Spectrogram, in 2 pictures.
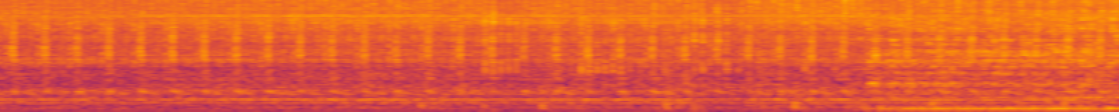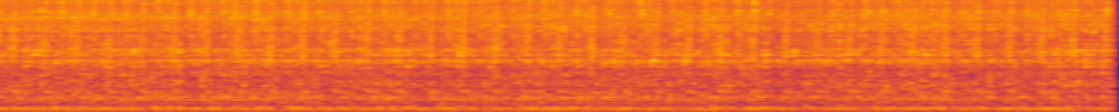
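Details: Fiat Panda engine warmed up, blipping the throttle: sharp regular knocking about three times a second over idle, persisting as revs rise; internal engine knock, cause not pinned down.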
